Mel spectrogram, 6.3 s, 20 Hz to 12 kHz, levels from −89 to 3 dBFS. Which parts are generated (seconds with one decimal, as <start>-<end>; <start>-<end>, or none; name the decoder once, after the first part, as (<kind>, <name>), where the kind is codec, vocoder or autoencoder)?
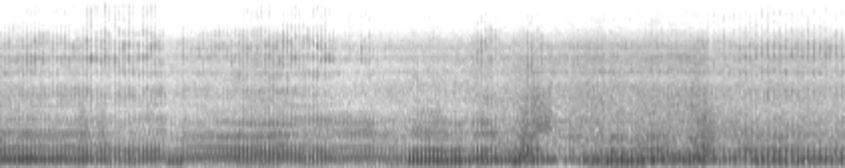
0.0-6.3 (vocoder, BigVGAN v2)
